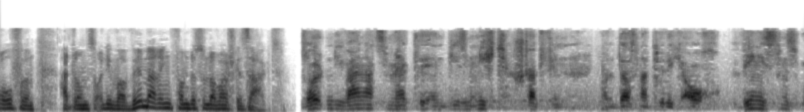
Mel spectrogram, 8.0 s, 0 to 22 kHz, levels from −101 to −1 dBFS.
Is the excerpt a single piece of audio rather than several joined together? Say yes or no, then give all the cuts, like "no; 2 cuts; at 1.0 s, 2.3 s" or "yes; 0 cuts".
no; 2 cuts; at 2.3 s, 4.7 s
